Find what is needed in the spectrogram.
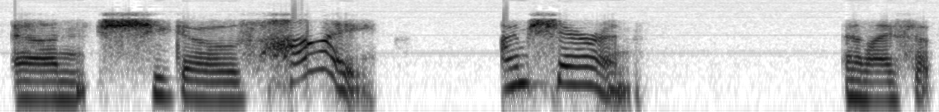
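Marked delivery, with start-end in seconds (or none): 1.2-3.2 much higher, sing-song welcome; imitating a beaming booth volunteer; bright cheery greeter. Greeting a newcomer at the pink booth, imitated bright high welcome.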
